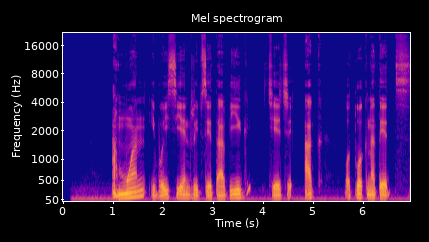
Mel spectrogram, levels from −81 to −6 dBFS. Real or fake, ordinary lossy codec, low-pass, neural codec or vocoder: real; none; none; none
